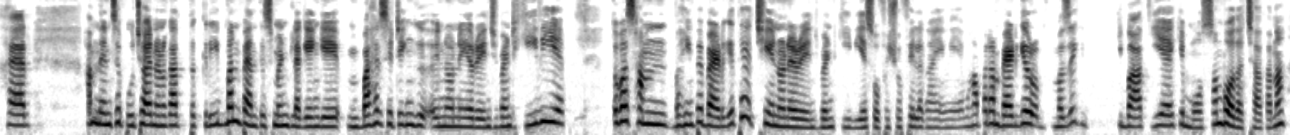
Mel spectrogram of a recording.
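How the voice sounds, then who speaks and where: A woman narrates her family vlog in a fairly high voice. She sounds chatty and gives advice. The recording is dry and close. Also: fairly quick, no echo. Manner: chatty and advice-giving, with frequent "na" and "janab". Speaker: family vlogger.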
